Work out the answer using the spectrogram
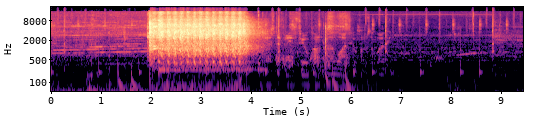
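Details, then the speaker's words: Honda Integra DC5/RSX with a new Racing Circuits engine harness, first start attempt in 8 months: about two seconds of steady, fast starter cranking without firing, because there was no fuel in it; crank, no start. "so this is actually day two or Saturday after yesterday back in the unit with the car because there was no fuel in it so obviously it wouldn't start"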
